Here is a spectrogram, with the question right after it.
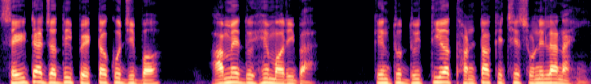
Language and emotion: Odia, neutral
